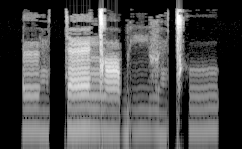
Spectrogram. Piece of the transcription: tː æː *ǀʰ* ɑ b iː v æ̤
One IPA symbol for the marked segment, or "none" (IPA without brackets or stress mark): ŋ͡ǀ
